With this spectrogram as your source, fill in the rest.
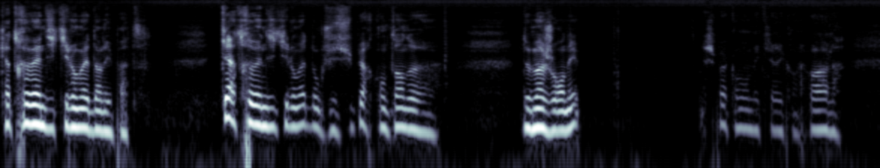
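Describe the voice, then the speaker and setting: A man with a fairly high pitch speaks at a fairly quick pace with fairly even intonation, big swings in loudness, and long, frequent pauses. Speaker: travel vlogger on a bike trip. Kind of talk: casual vlog to camera. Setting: outdoors at night. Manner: soft-spoken; halting.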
